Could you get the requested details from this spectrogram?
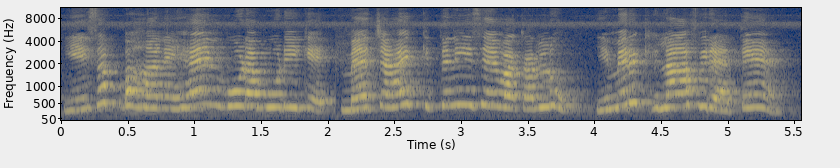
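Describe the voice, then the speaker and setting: An actress playing a harsh young daughter-in-law who speaks in a cold, accusing, sarcastic way in an audio drama. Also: female voice, very high-pitched, normal speed, pushed and bright. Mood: scornful. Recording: roomy voice over background music.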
